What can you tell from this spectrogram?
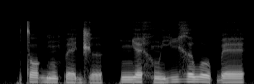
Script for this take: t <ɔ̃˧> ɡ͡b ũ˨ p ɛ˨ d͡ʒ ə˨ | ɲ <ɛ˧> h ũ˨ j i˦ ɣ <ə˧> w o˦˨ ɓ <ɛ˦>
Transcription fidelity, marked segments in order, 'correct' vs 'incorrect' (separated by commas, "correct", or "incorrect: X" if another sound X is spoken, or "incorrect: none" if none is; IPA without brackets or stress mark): incorrect: ɔ˧, correct, incorrect: ə˦, correct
